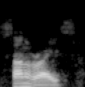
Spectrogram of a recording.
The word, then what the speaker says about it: sunrise: or use this noun the stress syllable is on the first syllable as you can see in the word sunrise there's a small uh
